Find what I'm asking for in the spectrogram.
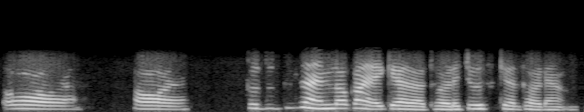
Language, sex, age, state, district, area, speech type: Goan Konkani, female, 18-30, Goa, Bardez, urban, conversation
